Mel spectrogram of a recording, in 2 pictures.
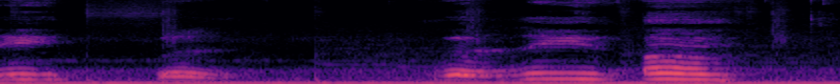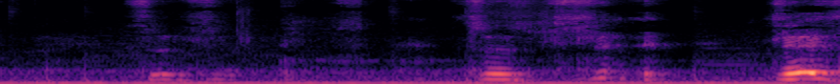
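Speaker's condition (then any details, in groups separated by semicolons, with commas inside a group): Cerebral palsy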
